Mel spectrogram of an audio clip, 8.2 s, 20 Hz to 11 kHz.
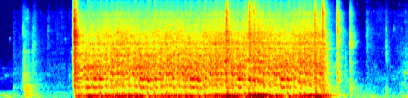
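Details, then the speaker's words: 1970 Chevy C10 small block V8 with carburetor bowl filled by hand and timing off: about five seconds of fast, even cranking, roughly three beats a second, no firing; owner thinks it flooded. "I think I flooded it"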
